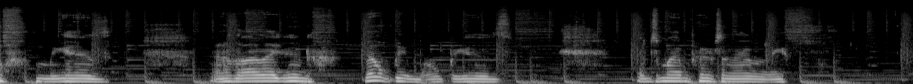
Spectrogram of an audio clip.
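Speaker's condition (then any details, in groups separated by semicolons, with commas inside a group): Cerebral palsy; pseudobulbar affect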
